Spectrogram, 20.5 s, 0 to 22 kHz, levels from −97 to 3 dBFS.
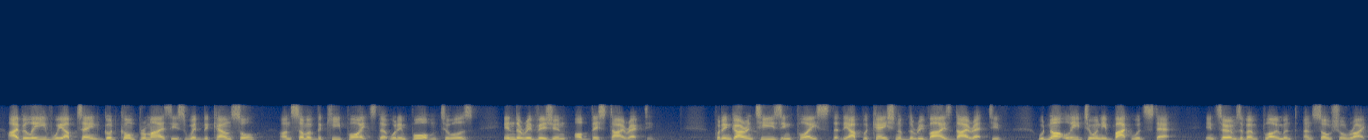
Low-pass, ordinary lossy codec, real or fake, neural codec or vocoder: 5.4 kHz; none; fake; codec, 16 kHz, 0.2 kbps, FocalCodec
